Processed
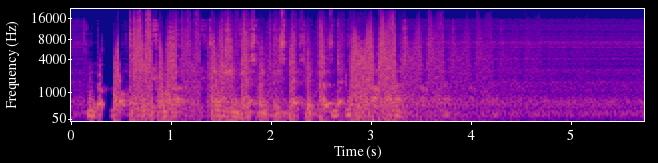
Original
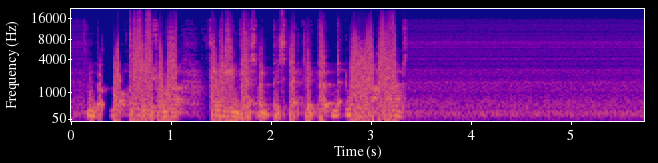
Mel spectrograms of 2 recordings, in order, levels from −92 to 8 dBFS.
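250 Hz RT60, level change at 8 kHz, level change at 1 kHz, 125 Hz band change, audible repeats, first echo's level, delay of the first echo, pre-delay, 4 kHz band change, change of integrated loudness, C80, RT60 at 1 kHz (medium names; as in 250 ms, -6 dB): no reverb, +2.5 dB, -3.0 dB, -7.5 dB, 4, -11.0 dB, 485 ms, no reverb, 0.0 dB, -2.0 dB, no reverb, no reverb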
